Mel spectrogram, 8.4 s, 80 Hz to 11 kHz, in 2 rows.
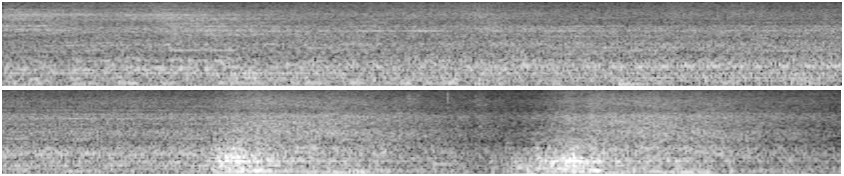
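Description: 2008 Holden Commodore's 3.6-litre V6 engine running steadily, heard from inside the cabin, then blipped twice about five and seven seconds in, the pitch rising and dropping back each time.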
